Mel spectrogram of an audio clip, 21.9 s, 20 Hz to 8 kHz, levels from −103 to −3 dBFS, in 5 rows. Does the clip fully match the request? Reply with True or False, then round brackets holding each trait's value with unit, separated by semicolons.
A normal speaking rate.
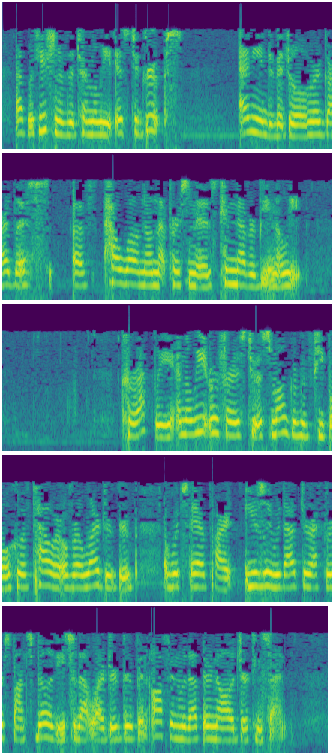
True (165 wpm)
